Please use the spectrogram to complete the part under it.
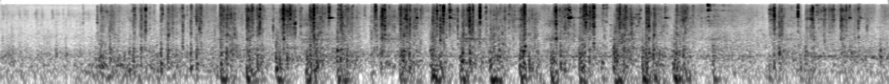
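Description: Footsteps thud steadily up wooden stairs.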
